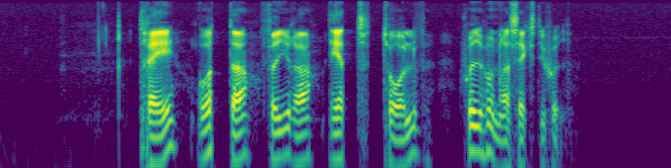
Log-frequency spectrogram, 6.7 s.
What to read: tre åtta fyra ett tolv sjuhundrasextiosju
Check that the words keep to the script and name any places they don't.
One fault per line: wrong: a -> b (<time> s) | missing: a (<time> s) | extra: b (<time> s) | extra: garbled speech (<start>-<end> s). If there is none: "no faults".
no faults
